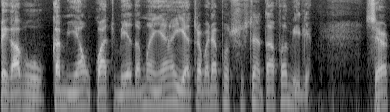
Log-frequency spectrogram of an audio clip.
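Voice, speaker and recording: A man with a dark, mellow tone speaks at medium pitch and a moderate pace, with ordinary pitch variation. The recording is very clean, with a silent background. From Brazil, interior of São Paulo state (Lins). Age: 70s. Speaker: city councillor and radio broadcaster. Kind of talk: interview, life story. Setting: TV studio.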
